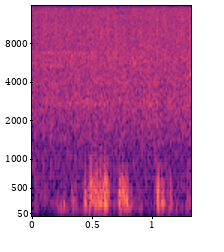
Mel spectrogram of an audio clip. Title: Creaking Brake noise on G37x (#2)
